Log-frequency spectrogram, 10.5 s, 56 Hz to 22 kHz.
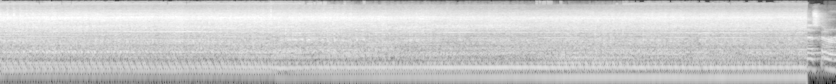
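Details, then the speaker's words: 2001 Ford Escape 2.0L after the fuel pump and filter replacement, started in neutral: cranks right up to a steady, even idle with a smooth low drone and no misses or knocks. "this one up it just sounds pretty good crank right up"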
